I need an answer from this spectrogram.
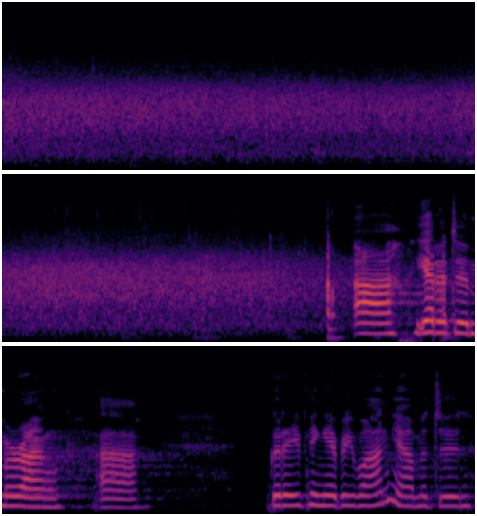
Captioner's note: applause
